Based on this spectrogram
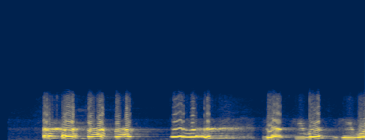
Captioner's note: laughing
